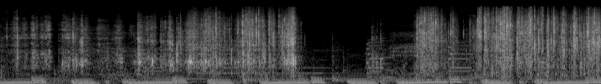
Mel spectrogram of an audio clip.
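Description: Crinkling of a thin clear plastic bag and rustling of a small cardboard box as a toy car is slid out and handled, in two spells with a short pause between them, over background music.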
